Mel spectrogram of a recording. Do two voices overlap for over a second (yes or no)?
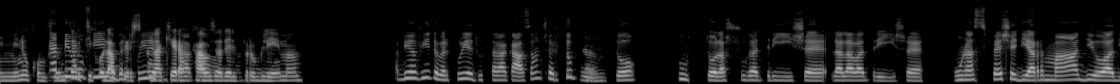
yes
